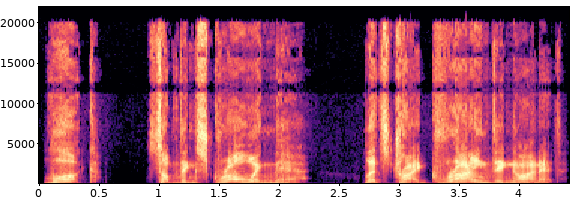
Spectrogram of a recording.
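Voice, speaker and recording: A brash crocodile detective from a cartoonish video game. The voice is high for a male and swings wildly up and down. It is bossy, cocky and streetwise, with a forceful bark. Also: huge pitch swings, takes it slowly, gravelly, husky, no room sound, studio quality, heavily acted. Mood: watchful, bossy. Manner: boisterous, cocky, streetwise, barking. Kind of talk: animated video game character acting.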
